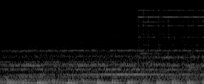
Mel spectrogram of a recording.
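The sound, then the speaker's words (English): A telephone bell rings in a steady, rapidly pulsing trill that repeats evenly throughout, faint and heard alone. “Grabbing the phone and dialing 999, at 9:08 a.m, PC Sidney Gillingham of Scotland Yard received his call.”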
